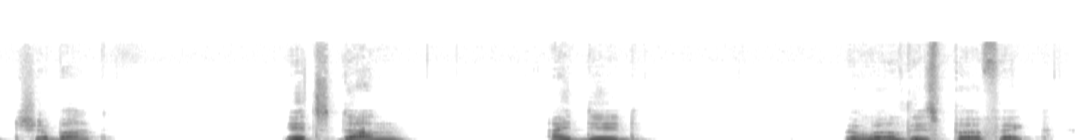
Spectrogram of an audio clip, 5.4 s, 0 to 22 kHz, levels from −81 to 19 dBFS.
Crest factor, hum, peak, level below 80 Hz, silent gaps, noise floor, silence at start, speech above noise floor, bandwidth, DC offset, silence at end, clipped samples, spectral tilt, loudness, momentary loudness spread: 22 dB; none; -8 dBFS; -78 dBFS; none; -75 dBFS; 0.1 s; 49 dB; 15.5 kHz; under 0.1%; 0.25 s; under 0.1%; -6.5 dB/octave; -27 LUFS; 9 LU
